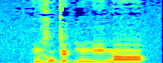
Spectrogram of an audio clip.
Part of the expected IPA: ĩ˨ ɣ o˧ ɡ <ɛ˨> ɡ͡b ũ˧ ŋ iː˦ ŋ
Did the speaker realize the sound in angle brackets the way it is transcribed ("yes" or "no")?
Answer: no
